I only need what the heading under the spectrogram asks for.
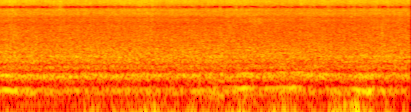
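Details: Bees around a feeder on a small farm, heard as a steady humming drone with short brighter swells as individuals fly close, over soft low-pitched rumbling and rustle; no speech or music.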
